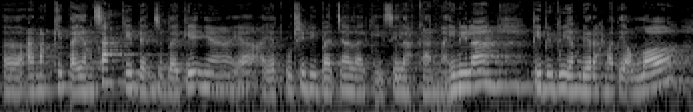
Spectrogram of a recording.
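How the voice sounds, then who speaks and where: A woman's voice: lowish voice, fairly quick, vocal fry, warm tone, a little hiss or hum. A woman teaching a religious study lecture in a chatty way, often checking in with her listeners. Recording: echoey hall with long reverb, dull sound.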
